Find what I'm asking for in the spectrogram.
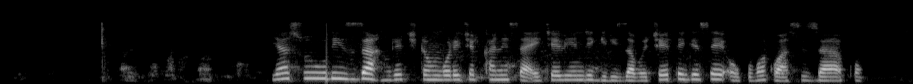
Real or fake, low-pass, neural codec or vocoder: fake; 7.2 kHz; codec, 24 kHz, 0.9 kbps, WavTokenizer, medium speech release version 2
